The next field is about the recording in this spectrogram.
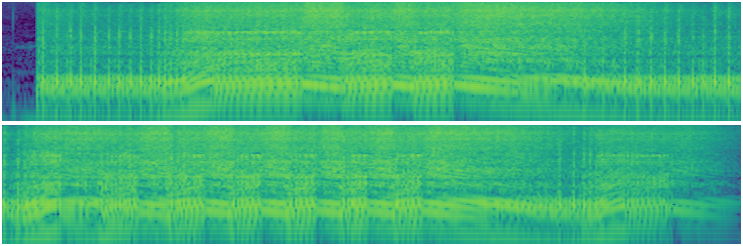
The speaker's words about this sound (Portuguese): curiosidade é que a motosserra usada no filme ela é movida a combustível, ela não é movida a eletricidade. Então, apesar do título em português ter ficado Massacre da Serra Elétrica, de elétrica aquela serra não tinha nada.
